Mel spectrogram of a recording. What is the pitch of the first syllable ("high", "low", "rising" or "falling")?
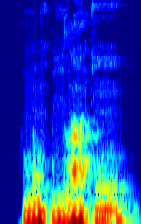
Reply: low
